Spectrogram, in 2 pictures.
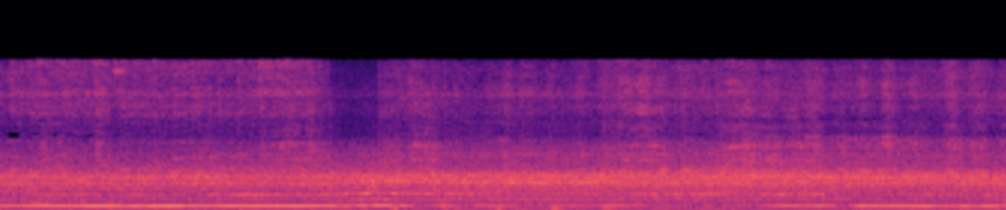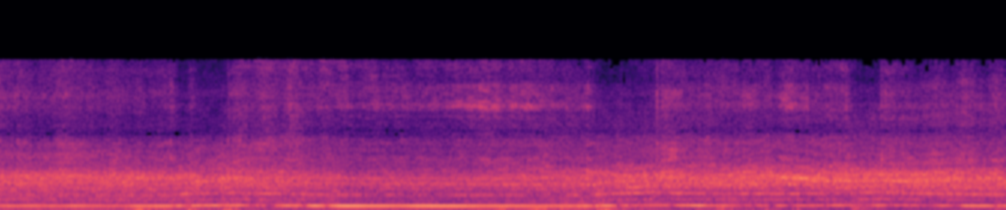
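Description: Electric angle grinder running continuously, cutting steel pipe: a steady high whine over a grinding hiss, its pitch lifting briefly three times.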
